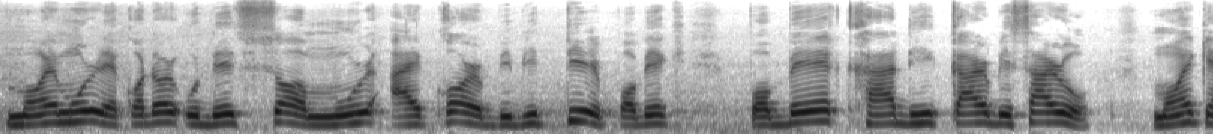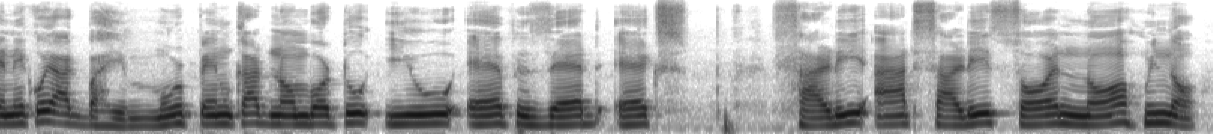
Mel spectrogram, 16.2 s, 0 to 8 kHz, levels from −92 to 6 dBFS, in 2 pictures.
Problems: none marked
